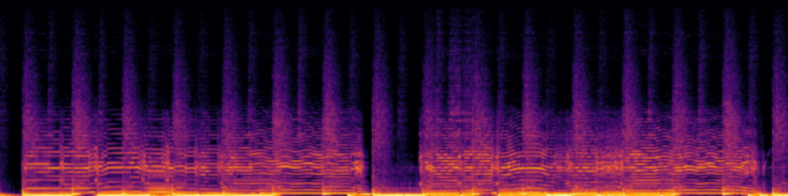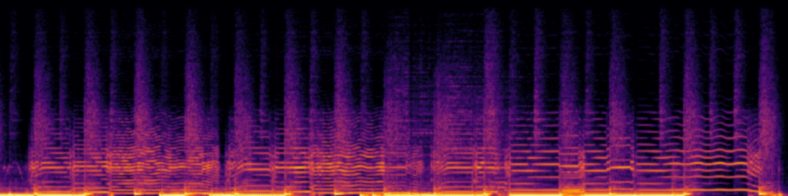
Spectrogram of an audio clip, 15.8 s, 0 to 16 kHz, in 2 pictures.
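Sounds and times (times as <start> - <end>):
guitar song: 0.2 - 15.7.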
